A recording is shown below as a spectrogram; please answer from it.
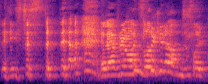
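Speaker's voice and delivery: can't hold back the laughter while telling it; laughing. Real, not acted. Telling a friend the ping pong story, laughing hard.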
